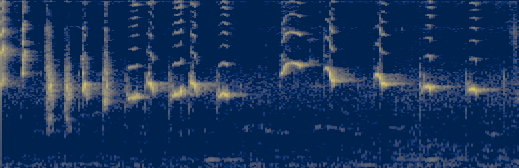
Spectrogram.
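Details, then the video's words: Greater green leafbird song used to encourage a second bird to start singing: a rapid opening burst of notes, then a series of falling whistled slurs, spaced roughly every half second. "Pancingan Untuk Cucak Hijau Agar Mau Bunyi"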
